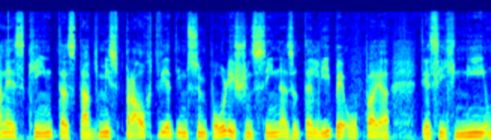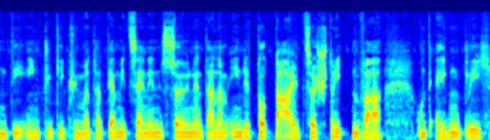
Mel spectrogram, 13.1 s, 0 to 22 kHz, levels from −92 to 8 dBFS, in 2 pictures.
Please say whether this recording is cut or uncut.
cut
